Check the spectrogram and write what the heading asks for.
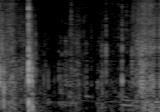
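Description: Puffed rice and chanachur mixed by hand in a plastic basin: dry crunching and rustling, with a sharp click about half a second in and a louder stretch of rustling near the end.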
